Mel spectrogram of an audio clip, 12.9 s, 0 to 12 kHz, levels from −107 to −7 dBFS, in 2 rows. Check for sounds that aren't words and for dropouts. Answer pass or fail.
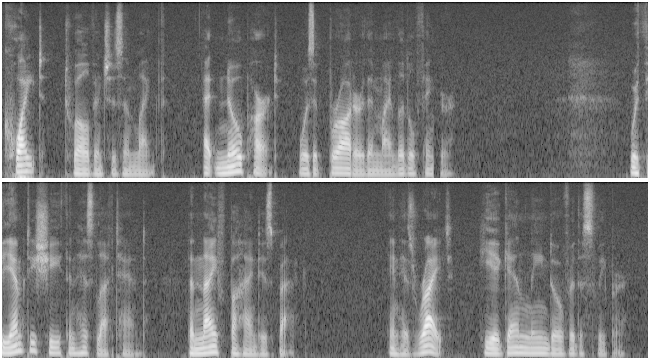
fail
